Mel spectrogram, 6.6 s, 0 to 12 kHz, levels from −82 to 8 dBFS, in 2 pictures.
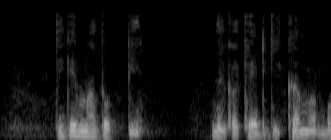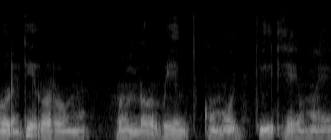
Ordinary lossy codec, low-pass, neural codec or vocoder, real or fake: MP3, 32 kbps; 10.8 kHz; codec, 24 kHz, 1 kbps, SNAC; fake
